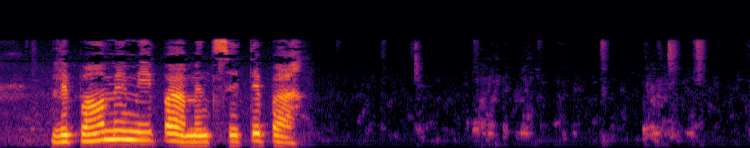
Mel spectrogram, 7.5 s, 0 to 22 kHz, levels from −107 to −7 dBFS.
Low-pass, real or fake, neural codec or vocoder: 7.2 kHz; real; none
